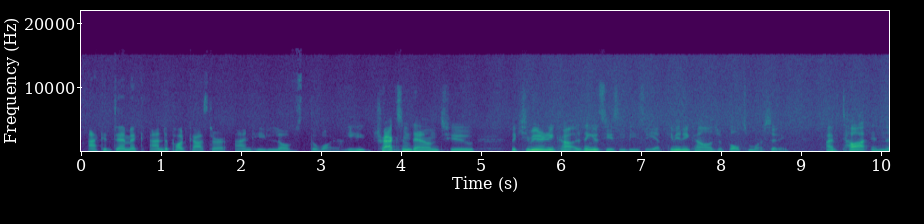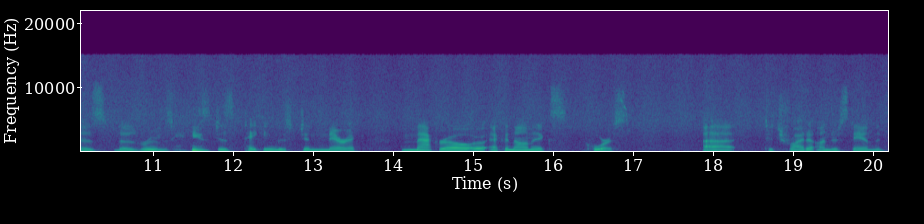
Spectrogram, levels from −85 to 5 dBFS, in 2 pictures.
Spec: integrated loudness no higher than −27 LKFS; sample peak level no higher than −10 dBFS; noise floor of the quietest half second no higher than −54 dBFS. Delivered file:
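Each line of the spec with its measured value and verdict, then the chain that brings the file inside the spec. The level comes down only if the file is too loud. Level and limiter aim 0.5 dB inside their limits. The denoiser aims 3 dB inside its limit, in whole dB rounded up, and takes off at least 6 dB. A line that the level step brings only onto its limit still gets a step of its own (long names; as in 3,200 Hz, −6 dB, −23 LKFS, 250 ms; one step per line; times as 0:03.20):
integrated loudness −36.0 LKFS: in spec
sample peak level −11.0 dBFS: in spec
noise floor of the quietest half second −51 dBFS: out of spec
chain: broadband denoise 6 dB, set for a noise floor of −51 dBFS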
